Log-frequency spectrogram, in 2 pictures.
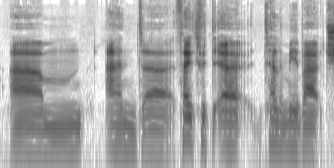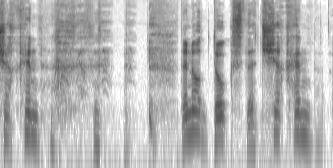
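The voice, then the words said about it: Deliberately bad put-on accent. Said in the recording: “That's probably the worst accent ever, but I tried my best.”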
